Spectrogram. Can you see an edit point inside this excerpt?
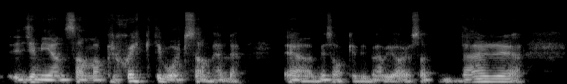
no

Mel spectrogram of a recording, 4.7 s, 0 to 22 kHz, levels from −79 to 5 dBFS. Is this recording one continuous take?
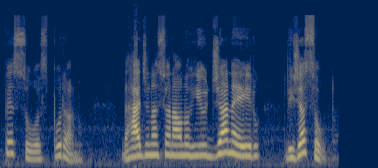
yes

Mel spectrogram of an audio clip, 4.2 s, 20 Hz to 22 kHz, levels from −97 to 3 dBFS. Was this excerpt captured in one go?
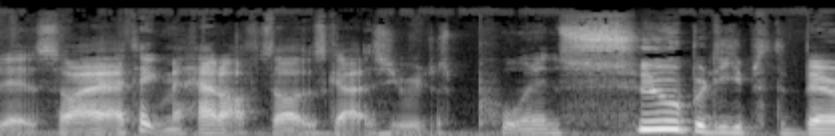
yes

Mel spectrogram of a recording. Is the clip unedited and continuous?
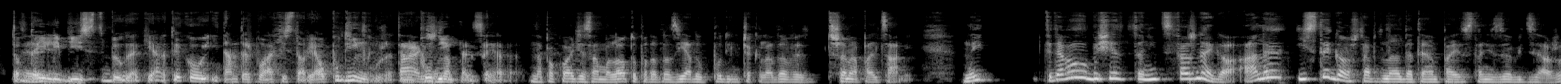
yes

